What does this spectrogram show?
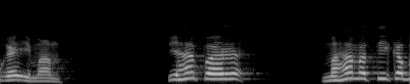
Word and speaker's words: महामती: और इसका शुद्ध उच्चारण होता है महमत।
